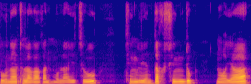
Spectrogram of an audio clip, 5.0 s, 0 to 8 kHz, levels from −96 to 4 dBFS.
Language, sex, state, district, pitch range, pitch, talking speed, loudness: Mizo, male, Mizoram, Aizawl, 120-150 Hz, 125 Hz, 165 wpm, -21 LUFS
